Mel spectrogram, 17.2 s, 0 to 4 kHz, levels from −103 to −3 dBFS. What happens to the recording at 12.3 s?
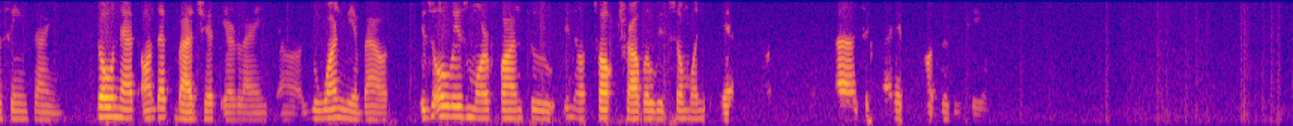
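From 10.73 to 12.43 s the speech dips in pieces by up to about 40 dB, likely speech suppressed in double talk: an echo canceller unable to separate its own talker from the loudspeaker echo and turning both down.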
